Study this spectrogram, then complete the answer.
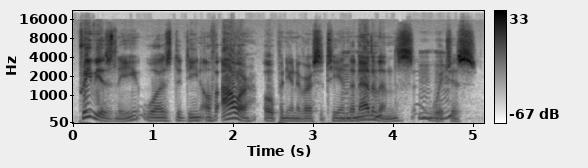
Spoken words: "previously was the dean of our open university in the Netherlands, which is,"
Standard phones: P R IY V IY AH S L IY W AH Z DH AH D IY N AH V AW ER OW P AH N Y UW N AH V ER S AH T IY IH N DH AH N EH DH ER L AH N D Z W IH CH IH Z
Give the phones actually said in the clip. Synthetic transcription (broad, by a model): P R IY V IY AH S L IY W AH Z DH AH D IY N AH V AW ER OW P AH N Y UW N AH V ER S AH T IY IH N DH AH N EH DH ER L AH N D Z W IH CH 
